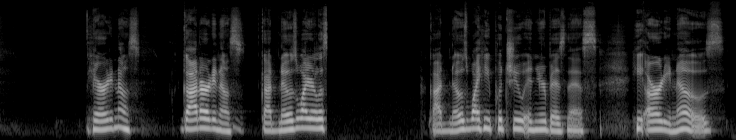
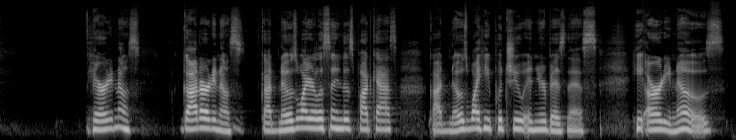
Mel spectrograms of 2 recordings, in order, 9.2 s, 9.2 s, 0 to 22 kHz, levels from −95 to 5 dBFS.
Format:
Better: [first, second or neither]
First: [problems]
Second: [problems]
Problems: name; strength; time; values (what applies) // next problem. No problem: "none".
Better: second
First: audio cutting out; at 4 s for 1 s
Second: none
